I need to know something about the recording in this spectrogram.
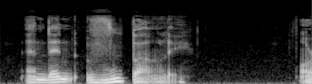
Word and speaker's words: parlez: All right, let's see now for vous, vous parlez. Okay, remember a Z, when you combine them together, you get the sound E. Vous parlez.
